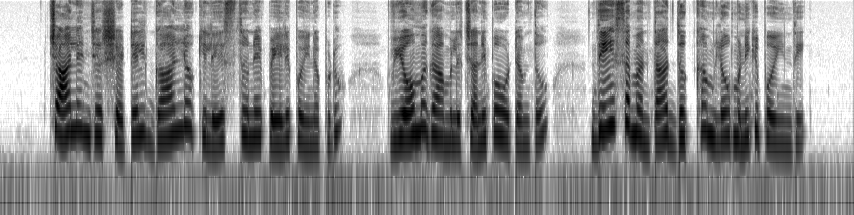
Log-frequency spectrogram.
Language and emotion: Telugu, sad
